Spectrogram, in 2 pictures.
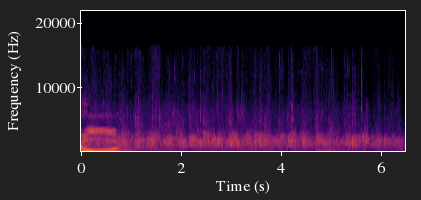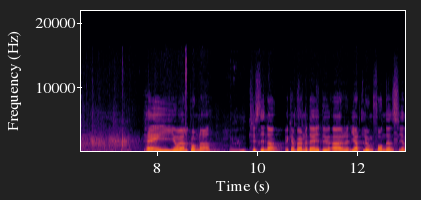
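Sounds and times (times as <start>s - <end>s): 
speech: 0.0s - 1.0s, 7.8s - 9.2s, 9.9s - 12.9s
audience applause welcoming guests at a talk on heart research: 0.0s - 7.7s.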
